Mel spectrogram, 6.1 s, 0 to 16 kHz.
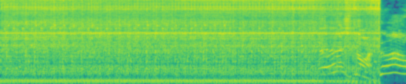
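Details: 1992 GMC Sonoma (OBD1), MAP sensor vacuum supply line broken and showing no vacuum; low steady idle drone with a slightly uneven beat: rough idle as MAP sensor sees no vacuum.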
